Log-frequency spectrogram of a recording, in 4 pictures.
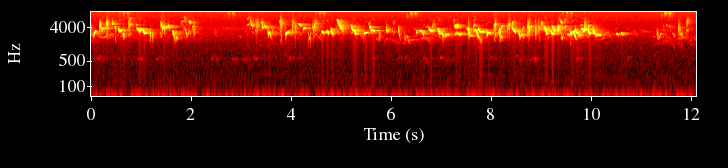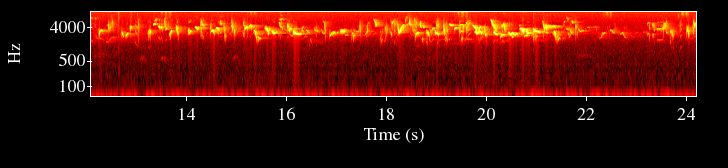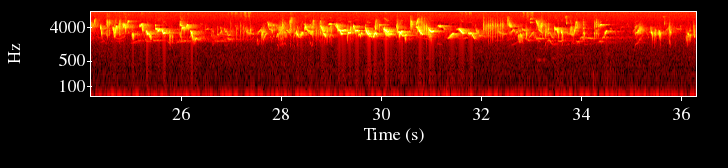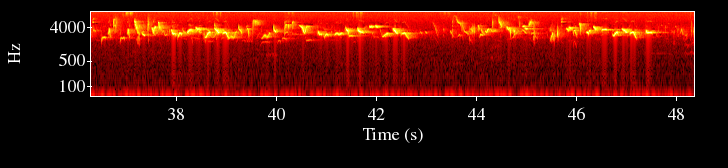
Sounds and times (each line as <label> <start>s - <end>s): birdsong 0.0s - 48.3s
